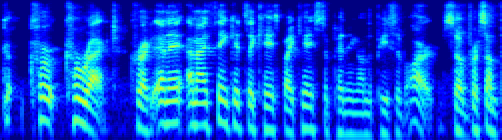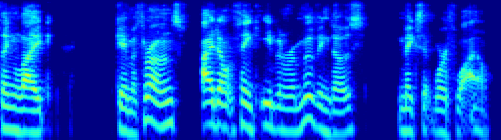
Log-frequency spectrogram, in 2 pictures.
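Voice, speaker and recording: A man in a casual debate, making his points in a deliberate, halting, questioning way over dull, lo-fi audio. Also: mid-range voice, no room sound.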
